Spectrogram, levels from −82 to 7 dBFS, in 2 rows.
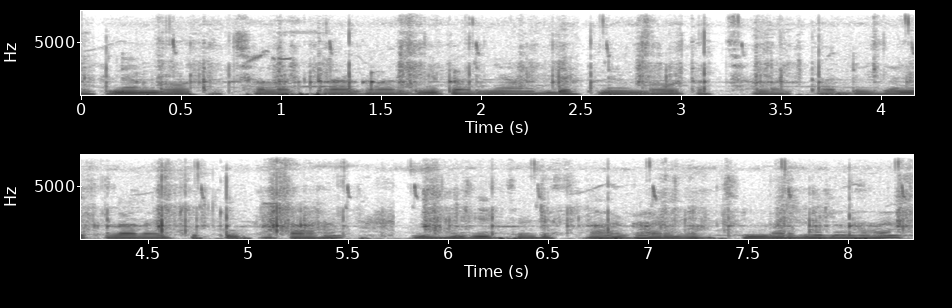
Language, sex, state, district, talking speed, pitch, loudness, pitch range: Hindi, male, Bihar, Kishanganj, 210 wpm, 135 Hz, -22 LUFS, 130-140 Hz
